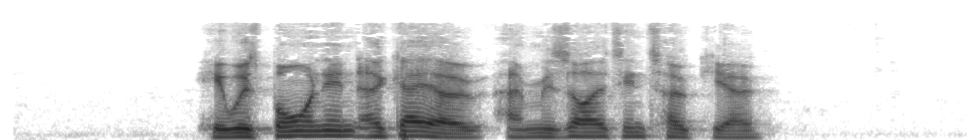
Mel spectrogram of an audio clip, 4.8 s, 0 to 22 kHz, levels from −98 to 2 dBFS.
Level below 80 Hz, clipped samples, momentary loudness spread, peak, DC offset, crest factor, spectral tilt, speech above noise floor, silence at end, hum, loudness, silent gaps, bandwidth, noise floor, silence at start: -50 dBFS; under 0.1%; 10 LU; -4 dBFS; under 0.1%; 18 dB; -7.5 dB/octave; 65 dB; 1.05 s; none; -20 LUFS; none; 11 kHz; -84 dBFS; 1.05 s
